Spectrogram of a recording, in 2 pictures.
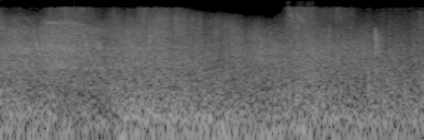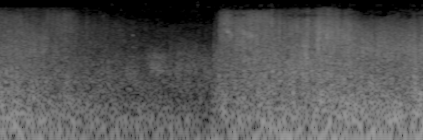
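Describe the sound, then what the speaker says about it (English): Plasma torpedoes striking a planet during a space battle in Star Trek Online, a dense, continuous roar of explosions and rumbling blasts, loud and unbroken, with no voices over it. "Look at all the plasma torpedoes heading for that planet."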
